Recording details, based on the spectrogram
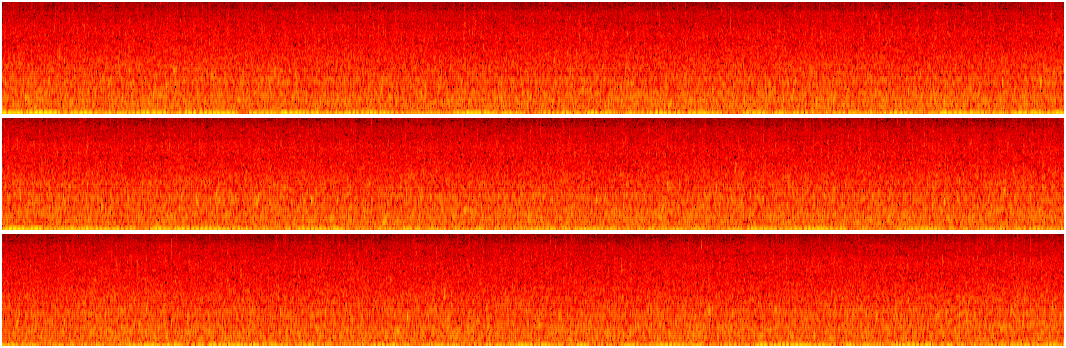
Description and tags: A recording of a calm section of water. The water runs through rocks/pebbles/stones giving a trickling sound.
Calm, Trickle, White, water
